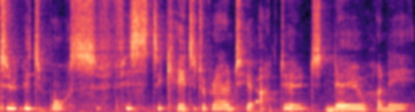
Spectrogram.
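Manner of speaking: soft, hushed posh put-on; a hushed mock-refined tone; sophisticated voice. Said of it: "Why am I still talking like this?".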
